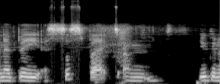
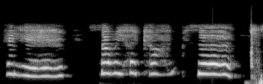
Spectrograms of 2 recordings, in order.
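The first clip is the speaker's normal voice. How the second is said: much higher, squeaky put-on voice; John's voice again. Repeating John's apology in a much higher squeaky voice. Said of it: "So John can't come either today".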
